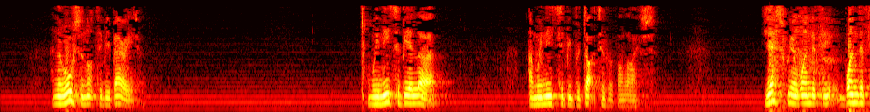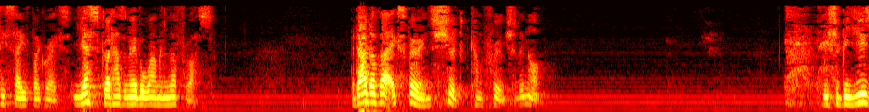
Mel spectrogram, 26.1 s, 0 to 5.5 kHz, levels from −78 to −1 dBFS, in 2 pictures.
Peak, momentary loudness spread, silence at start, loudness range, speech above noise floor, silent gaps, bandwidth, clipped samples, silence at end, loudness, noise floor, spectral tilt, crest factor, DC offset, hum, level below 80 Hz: 0 dBFS; 17 LU; 0.8 s; 12 LU; 33 dB; none; 5 kHz; under 0.1%; 0 s; -17 LUFS; -49 dBFS; -8.5 dB/octave; 20 dB; under 0.1%; none; -54 dBFS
